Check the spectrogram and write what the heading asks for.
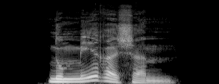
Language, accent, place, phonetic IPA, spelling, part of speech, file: German, Germany, Berlin, [ˈnʊməʁɪʃm̩], nummerischem, adjective, De-nummerischem.ogg
- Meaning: strong dative masculine/neuter singular of nummerisch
